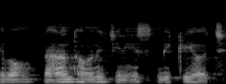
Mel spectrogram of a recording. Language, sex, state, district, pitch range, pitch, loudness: Bengali, male, West Bengal, North 24 Parganas, 105-115 Hz, 110 Hz, -32 LUFS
